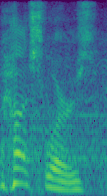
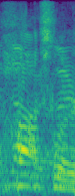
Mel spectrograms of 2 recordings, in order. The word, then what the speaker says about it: Hostlers: HOSTLERS is how you say this, right? Not hustlers. Yeah, HOSTLERS.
